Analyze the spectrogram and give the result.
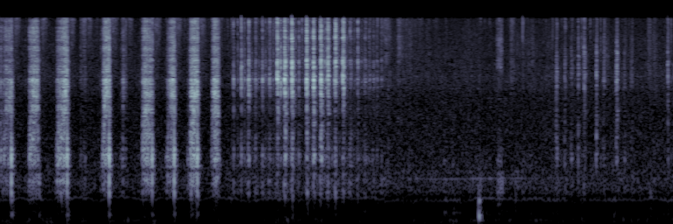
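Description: A wooden stylus scratches across a scratch art sheet held flat, scraping away large areas of the black coating to reveal the colors underneath. Dry, bright scratching strokes come in quick bursts, first about a dozen separate longer strokes and then a rapid flurry of shorter ones, before thinning out into faint, scattered scrapes.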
